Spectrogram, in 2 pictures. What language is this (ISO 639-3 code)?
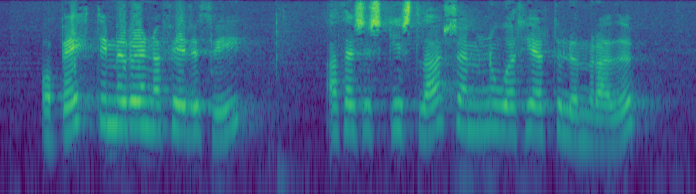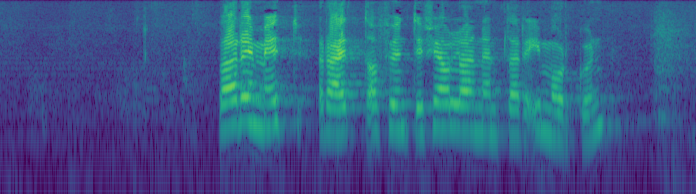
isl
